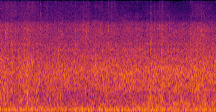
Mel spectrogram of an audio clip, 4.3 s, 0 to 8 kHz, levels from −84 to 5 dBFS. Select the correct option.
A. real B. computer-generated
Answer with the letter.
B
